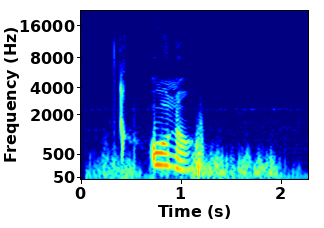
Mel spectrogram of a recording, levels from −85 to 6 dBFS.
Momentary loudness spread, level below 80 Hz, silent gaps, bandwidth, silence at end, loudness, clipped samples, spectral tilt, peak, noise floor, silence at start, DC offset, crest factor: 21 LU; -52 dBFS; none; 5.8 kHz; 0.35 s; -22 LUFS; under 0.1%; -9 dB/octave; -8 dBFS; -42 dBFS; 0.2 s; under 0.1%; 18 dB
